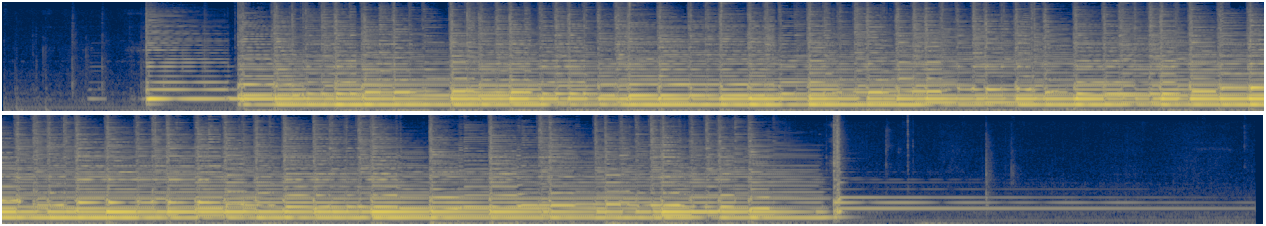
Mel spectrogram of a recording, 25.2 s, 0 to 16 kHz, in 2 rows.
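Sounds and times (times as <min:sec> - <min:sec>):
banjola ballad: 0:01.6 - 0:24.6.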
